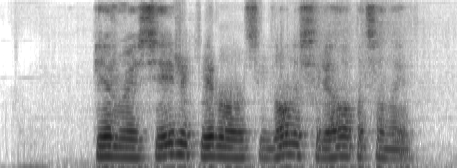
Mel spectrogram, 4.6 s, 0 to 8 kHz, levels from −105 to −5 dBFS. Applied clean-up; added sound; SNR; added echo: neural separator model SepFormer DNS4.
